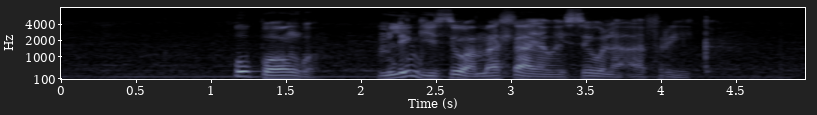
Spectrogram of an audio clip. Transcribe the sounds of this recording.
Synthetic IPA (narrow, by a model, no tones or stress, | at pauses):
ub̥ʱɔŋɡʱɔ | m̩liŋɡʱisiwamaɬajawɛsewula̰ʔafrḭːk̬ʼḁ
